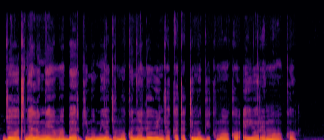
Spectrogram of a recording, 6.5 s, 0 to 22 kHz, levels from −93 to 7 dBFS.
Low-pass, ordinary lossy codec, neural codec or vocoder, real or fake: 19.8 kHz; none; none; real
